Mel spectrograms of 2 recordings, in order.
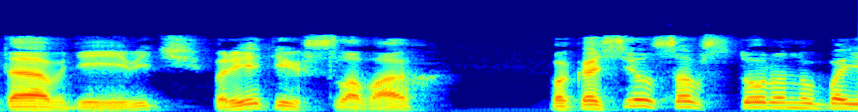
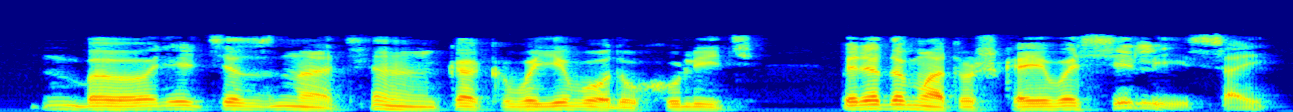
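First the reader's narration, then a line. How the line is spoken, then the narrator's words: Pleased mutter. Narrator (Russian): довольно пробормотал он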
